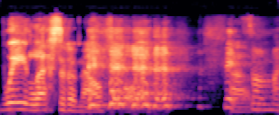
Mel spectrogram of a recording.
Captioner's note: laughs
